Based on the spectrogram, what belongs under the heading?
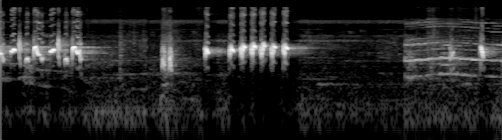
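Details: Female sooty-headed bulbul calling to a male, used as a lure: a quick run of bubbly chirps, one lower harsh note, another fast evenly paced run, then faint thin whistled tones.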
